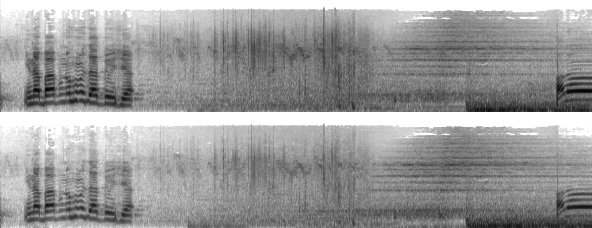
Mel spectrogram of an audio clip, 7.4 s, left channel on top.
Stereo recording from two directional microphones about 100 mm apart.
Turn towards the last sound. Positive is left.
turn(degrees=-5)  # may be behind; listen again after turning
